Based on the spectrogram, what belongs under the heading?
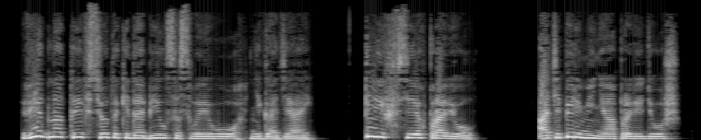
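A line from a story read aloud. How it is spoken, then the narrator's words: Declaration after deep sigh. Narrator (Russian): глубоко вздохнув, заявил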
